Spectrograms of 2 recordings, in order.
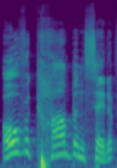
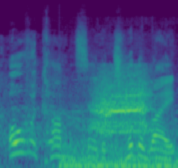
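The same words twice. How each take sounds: First: Said in the usual way. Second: "overcompensated to the right" louder, swelling on "to the right"; emphatic retelling. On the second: Retold or imitated. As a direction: lean hard and loud into "to the right". Repeats the word, louder, for effect.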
